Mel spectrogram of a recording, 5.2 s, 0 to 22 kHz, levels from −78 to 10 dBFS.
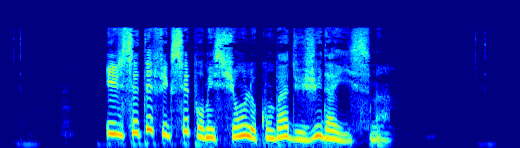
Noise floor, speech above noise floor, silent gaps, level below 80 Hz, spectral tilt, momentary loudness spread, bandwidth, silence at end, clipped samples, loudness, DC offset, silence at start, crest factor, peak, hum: -78 dBFS; 57 dB; none; -58 dBFS; -4 dB/octave; 10 LU; 11.5 kHz; 1.3 s; under 0.1%; -22 LUFS; under 0.1%; 1.05 s; 18 dB; -6 dBFS; none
